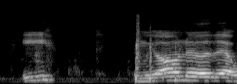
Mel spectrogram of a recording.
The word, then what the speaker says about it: y: E. By the way, if you haven't already understood that Y sounds like E, and we all know that Y means hand.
